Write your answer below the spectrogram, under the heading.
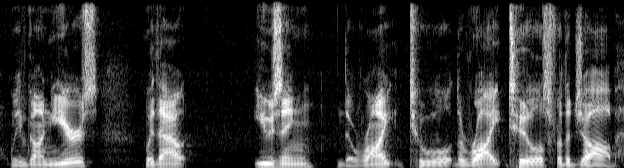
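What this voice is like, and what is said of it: Put-on Australian accent. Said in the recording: “That's an Australian accent.”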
